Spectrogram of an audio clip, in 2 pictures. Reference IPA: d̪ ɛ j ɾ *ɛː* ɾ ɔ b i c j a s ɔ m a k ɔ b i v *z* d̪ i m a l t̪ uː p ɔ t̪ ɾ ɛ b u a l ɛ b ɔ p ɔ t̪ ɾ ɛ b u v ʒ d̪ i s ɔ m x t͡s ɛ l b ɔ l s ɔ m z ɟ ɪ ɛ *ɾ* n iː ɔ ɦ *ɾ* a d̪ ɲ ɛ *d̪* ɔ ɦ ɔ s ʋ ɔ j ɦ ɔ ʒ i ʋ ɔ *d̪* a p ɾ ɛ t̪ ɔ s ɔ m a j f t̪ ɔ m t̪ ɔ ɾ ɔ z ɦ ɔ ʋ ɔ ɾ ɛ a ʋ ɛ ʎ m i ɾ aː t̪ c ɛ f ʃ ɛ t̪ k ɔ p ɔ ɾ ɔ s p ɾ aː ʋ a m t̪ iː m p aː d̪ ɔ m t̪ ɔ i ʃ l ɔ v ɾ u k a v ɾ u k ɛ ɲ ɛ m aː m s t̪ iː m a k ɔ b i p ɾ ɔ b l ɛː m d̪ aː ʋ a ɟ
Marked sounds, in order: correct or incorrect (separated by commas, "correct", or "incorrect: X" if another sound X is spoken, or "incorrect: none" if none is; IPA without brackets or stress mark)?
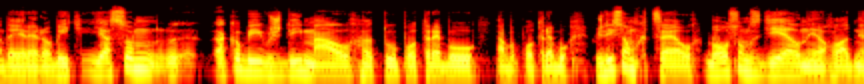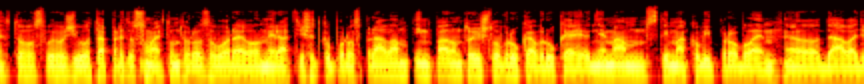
incorrect: ɛ, incorrect: ʒ, incorrect: l, incorrect: l, incorrect: t̪, incorrect: t̪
